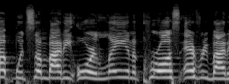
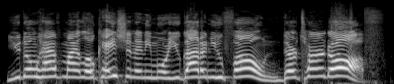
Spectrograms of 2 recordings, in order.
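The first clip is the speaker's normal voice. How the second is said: higher, raised-voice accusation; exasperated complaint; 5 semitones higher, 5 dB louder than usual. Real, not acted. Wife confronting husband about location sharing, exasperated.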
